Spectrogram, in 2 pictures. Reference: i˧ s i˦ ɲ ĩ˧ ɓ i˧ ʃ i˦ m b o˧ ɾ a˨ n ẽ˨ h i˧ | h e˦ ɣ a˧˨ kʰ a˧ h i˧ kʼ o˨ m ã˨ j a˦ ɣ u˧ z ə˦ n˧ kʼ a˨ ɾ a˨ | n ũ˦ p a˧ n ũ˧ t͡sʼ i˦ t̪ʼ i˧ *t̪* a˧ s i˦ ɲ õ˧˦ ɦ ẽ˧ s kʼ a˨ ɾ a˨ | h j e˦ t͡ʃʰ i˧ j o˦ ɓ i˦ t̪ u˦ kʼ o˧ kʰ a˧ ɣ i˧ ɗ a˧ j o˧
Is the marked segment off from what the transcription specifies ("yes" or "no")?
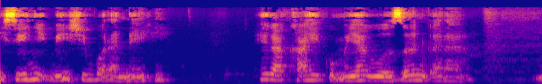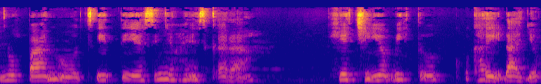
yes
